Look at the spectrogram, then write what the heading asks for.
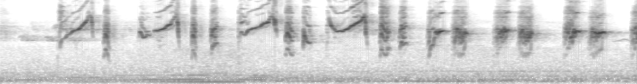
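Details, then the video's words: Highly agitated long-tailed shrike song for luring other shrikes to sing: rising whistled slurs followed by steady, evenly spaced sharp chirping notes. "cendet gacor AMPUH EMOSI TINGGI buat PANCINGAN CENDET AGAR BUNYI"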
